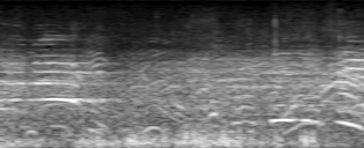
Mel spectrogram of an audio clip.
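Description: Faint, distant shouts and calls of players and coaches across the pitch, over outdoor background noise.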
